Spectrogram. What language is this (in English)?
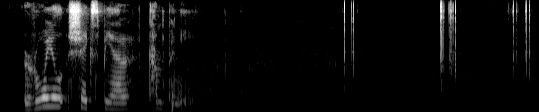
English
